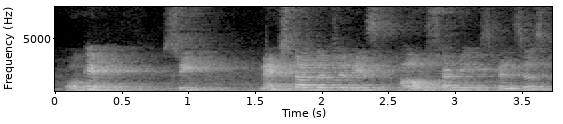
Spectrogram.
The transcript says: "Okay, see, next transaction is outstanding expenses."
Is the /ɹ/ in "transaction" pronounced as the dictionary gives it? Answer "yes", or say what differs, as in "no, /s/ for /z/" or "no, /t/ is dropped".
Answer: no, /ɹ/ is dropped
